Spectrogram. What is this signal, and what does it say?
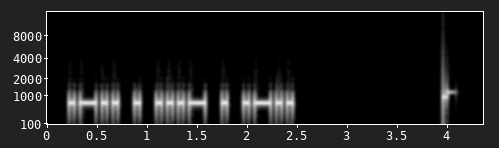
Morse code, heard as a keyed tone, about 22 wpm, 700 Hz. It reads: LEVEL
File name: Difficult Words with Hints - 22wpm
